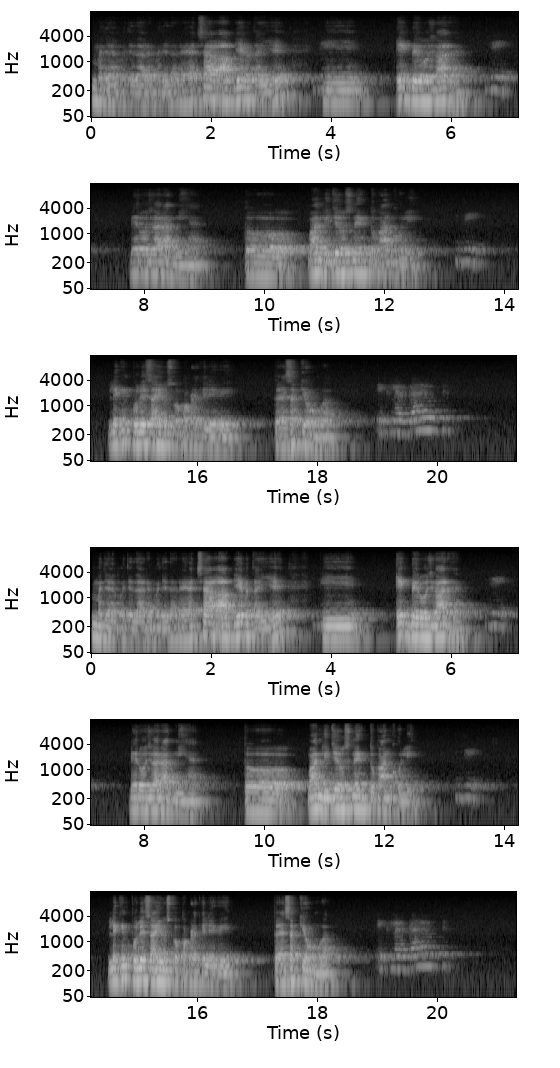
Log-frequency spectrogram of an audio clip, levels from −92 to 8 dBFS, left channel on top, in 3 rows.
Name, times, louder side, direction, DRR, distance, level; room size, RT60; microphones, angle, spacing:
voice 1, 0.0-3.5 3.9-4.5 5.1-6.2 7.8-8.9 9.7-12.6 14.5-16.6 17.3-18.2, right 3 dB, 65° right, 4 dB, 0.3 m, -29 dB
voice 2, 3.7-4.1 6.6-7.0 13.2-13.6 19.0-20.1, left 2 dB, 5° right, -7 dB, 0.9 m, -46 dB
3.0 x 2.5 x 2.8 m, 1.1 s
head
